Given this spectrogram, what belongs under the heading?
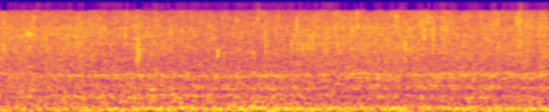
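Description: Heavy rain from a storm in the game Outer Wilds makes a constant, even hiss and patter, close and unbroken throughout, with a low rumbling wash underneath and no voices.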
